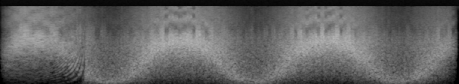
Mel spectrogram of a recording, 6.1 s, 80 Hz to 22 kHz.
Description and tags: Retro Futuristic Alien Sound 01
sound, effect, futuristic, game, old, sample, computer, tune, scifi, school, retro, original, sci-fi, fiction, cool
